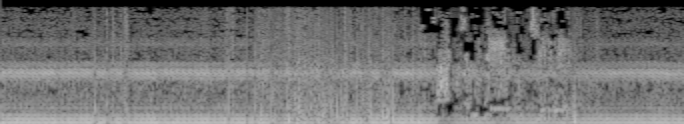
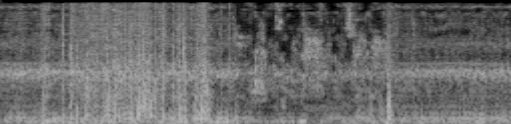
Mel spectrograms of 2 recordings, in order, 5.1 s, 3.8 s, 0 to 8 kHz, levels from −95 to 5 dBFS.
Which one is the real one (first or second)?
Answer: first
